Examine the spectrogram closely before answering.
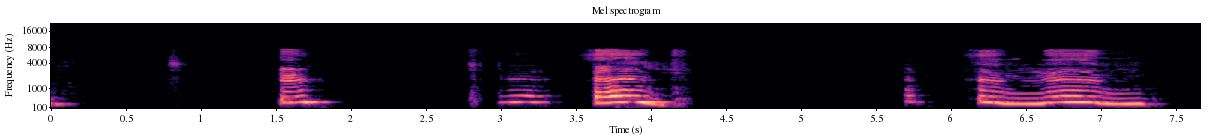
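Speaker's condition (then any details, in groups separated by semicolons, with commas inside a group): Cerebral palsy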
